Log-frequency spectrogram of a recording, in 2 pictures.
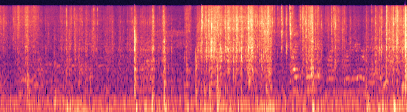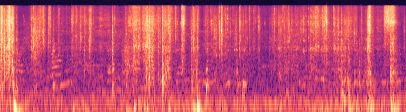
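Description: Foil card packs crinkle and rustle as hands handle them.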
